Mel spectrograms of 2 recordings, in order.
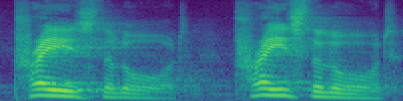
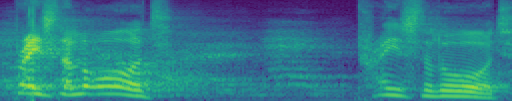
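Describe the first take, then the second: First: Very slow, weighty praise the Lord; solemn slow close. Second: Loud, high, laughing Praise the Lord; joyful exclaim. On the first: Acted. Preacher closing the psalm reading, very slow and weighty. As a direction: let each praise the Lord land slowly and heavily. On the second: Real, not acted. Preacher answering his own question, loud and laughing. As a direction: burst it out with a laugh.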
